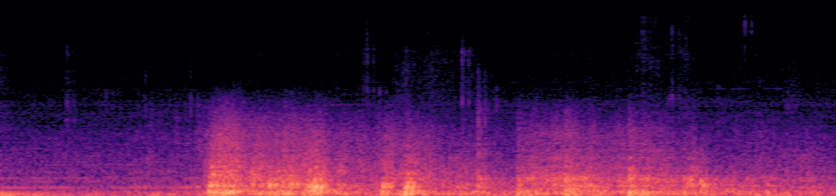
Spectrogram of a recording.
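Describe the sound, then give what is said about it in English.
A deep, rumbling roll of thunder bursts in after a quiet start and keeps growling and rolling for several seconds, loud, with low booming swells and no voices. “it's very distinctly thunder.”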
